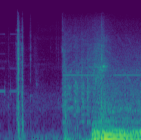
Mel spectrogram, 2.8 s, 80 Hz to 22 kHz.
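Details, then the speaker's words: 2006 Mazda 6 V6 automatic, after starter replacement: a few clicks, then brisk crank that catches within about half a second and settles into even idle; normal cranking and start, repeated on second try. "it works hey look it works a second time too"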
